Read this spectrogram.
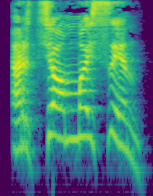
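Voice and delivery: loud, high, drawn-out roar; roared bark. A narrator's reading. Father claiming Артём as his son, roaring. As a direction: roar it back angrily. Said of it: "рявкнул Ян".

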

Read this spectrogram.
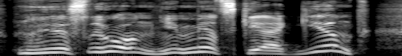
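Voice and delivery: high, urgent objection; worried corporal. A narrator's reading. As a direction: cut in, alarmed. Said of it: "начинает Бенджамин". (встревоженный капрал)

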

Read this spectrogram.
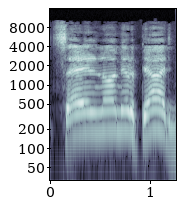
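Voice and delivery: high, drawn-out military order; slow, high-pitched commander's shout; loud command. A narrator's reading. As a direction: call the target out to the crew. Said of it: "громко скомандовал он".

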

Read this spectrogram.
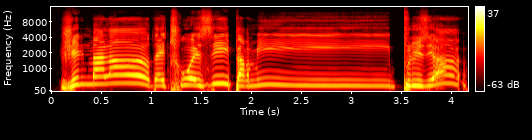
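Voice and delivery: high-pitched, incredulous outrage; rising indignation. Real, not acted. Customer fuming over customs fees on a parcel, indignant. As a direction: let the exasperation push the voice up high. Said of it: "que ma rogne prend son essor".

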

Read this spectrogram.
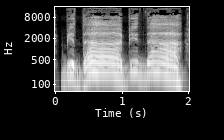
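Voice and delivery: high, long-drawn wail without full volume; acted villagers' lament; crying out in distress. A narrator's reading. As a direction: wail the alarm mournfully. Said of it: "с криками да плачем".

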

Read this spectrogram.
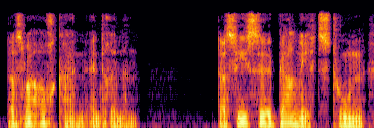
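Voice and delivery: plain reading voice

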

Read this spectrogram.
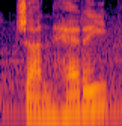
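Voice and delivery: ordinary talk, nothing marked

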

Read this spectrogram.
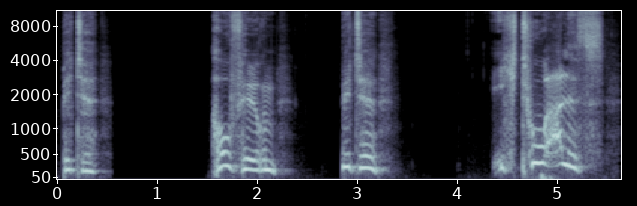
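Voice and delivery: broken-up pleas rising in pitch; desperate begging. A narrator's reading. Captive begging amid the spiders.

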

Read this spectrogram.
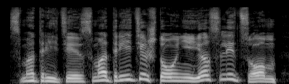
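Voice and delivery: high-pitched, panicky urging; agitated alarm. A narrator's reading. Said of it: "Лунта задышала чаще".

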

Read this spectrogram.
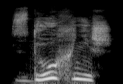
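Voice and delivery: deep, low questioning voice; sea god. A narrator's reading. Sea god asks the heroine again. (низкий голос морского бога)

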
